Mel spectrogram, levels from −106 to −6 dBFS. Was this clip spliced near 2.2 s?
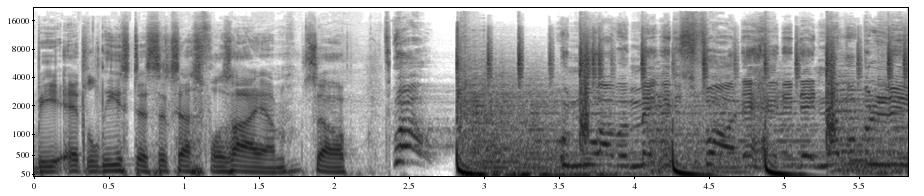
yes; 1 cut; at 2.2 s

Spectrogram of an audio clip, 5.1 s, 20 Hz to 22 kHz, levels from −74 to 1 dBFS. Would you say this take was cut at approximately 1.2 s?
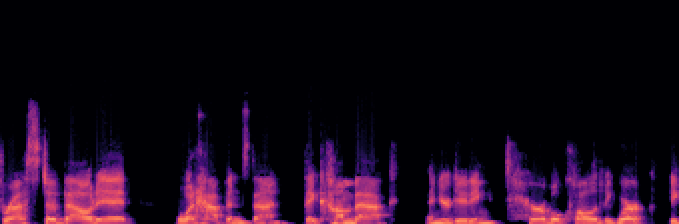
yes; 1 cut; at 1.2 s

